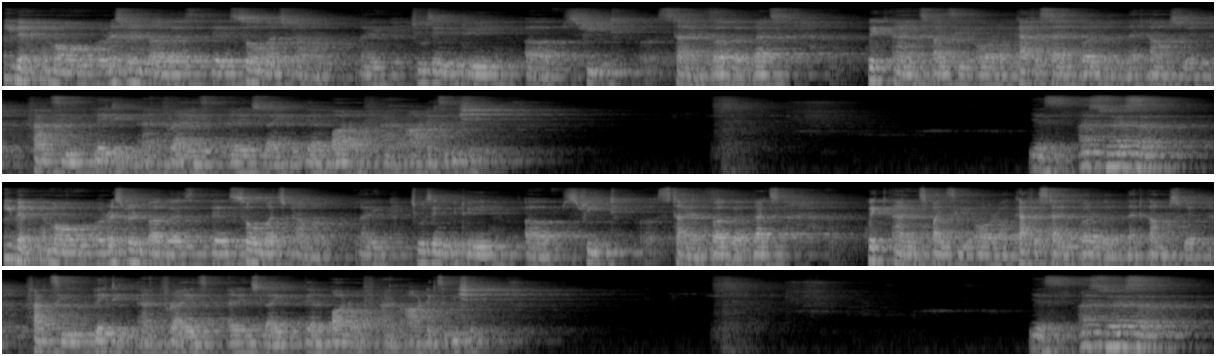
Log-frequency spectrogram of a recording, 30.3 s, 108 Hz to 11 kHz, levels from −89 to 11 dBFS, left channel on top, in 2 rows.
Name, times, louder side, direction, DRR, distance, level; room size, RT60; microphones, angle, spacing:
voice 1, 0.0-4.1 4.4-6.2 6.5-7.7 8.0-10.4 10.8-21.1 21.4-21.6 25.2-25.3, right 1 dB, 40° right, 0 dB, 0.8 m, -33 dB
voice 2, 28.0-29.5, equal, 5° left, -13 dB, 1.7 m, -36 dB
8.9 x 8.1 x 2.7 m, 2.7 s
head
